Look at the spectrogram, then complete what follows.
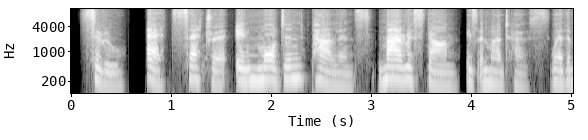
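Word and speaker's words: مارستان: Maristan, pronounced Muristan, a corruption of the Purs.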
